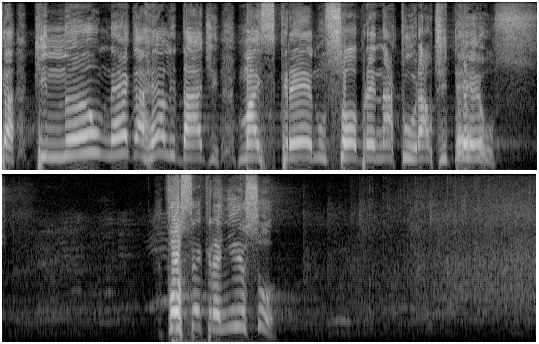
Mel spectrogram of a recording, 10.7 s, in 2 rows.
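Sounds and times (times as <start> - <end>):
speech: 0.0 - 5.2, 7.0 - 8.2
audience applause: 8.4 - 10.6.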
